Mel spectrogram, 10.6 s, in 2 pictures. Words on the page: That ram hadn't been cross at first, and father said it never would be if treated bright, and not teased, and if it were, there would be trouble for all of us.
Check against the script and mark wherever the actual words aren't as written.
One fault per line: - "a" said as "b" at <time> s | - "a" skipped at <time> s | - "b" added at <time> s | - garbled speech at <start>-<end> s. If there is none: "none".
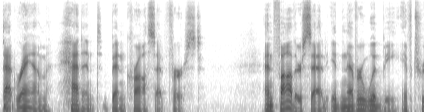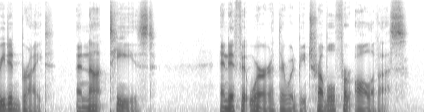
none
